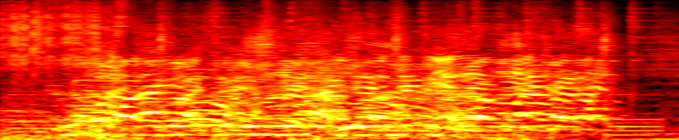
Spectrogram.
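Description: A crowd of people chattering at once outside a polling station building, forming a queue: many overlapping voices make a steady, fairly loud babble with no single speaker standing out, continuing throughout before easing slightly at the end.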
